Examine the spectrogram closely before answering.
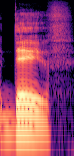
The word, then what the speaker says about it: Dev: call him dave or dev dave dave dave that's how we say dave and uh then i was wrong too you pronounce it like dave essentially but with like an indian tinge to it so dave we name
